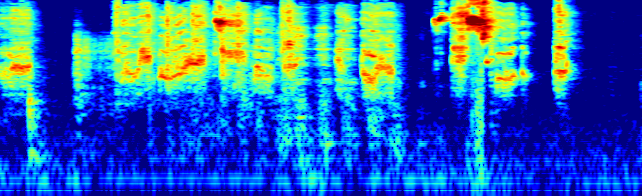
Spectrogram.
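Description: A parrotlet gives a rapid run of harsh, raspy chatter in bursts, like cackling laughter, with a few sharp squeaks near the end.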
